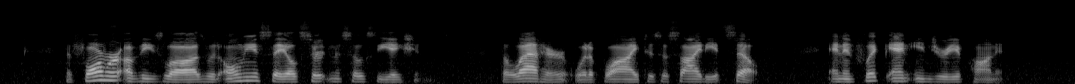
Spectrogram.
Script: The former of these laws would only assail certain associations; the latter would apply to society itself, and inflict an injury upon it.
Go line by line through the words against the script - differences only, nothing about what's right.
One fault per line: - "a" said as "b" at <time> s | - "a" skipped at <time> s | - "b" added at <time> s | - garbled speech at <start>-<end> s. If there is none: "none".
none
